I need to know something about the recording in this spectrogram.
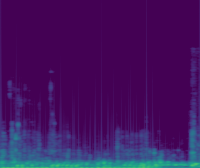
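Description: Brook water bubbling and gurgling, heard underwater: a muffled, deep rumble with a fast churning flutter.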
